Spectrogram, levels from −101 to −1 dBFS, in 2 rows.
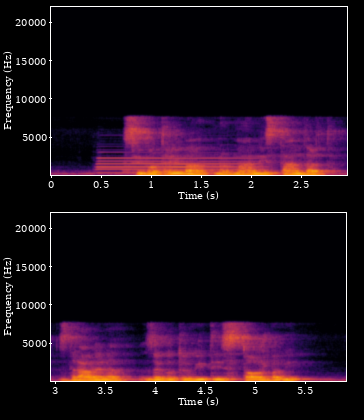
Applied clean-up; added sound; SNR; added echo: none; Wind instrument, woodwind instrument; 16 dB; reverberation time 0.6 s.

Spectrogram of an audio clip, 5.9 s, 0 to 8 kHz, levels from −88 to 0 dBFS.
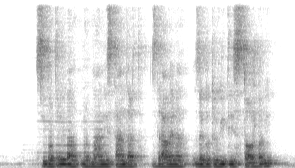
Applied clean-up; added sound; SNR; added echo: neural separator model SepFormer DNS4.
